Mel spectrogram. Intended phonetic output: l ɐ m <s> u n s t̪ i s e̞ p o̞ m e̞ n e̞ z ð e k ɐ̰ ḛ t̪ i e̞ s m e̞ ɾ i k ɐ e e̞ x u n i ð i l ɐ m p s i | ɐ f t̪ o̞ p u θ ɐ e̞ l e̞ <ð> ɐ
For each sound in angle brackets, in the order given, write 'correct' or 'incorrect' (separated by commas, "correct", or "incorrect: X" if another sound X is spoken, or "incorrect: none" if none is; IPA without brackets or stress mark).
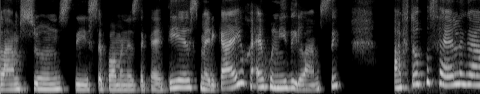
correct, incorrect: ɣ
